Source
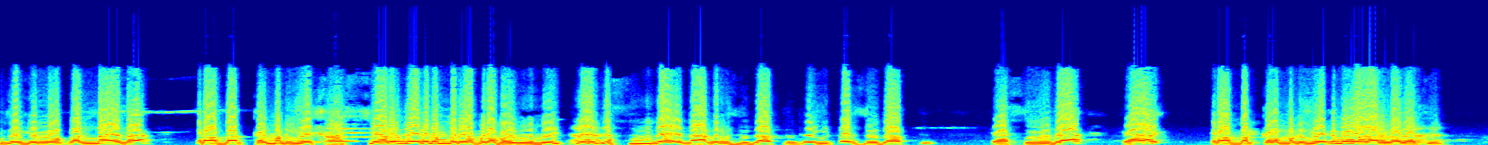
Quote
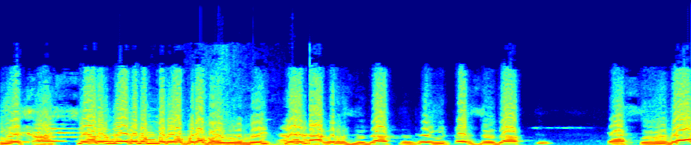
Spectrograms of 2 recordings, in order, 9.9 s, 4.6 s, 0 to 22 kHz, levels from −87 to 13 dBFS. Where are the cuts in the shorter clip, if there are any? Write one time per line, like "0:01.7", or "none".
0:02.1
